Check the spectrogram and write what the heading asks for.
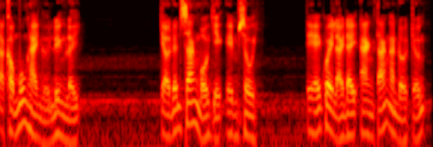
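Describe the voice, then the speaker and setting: A man's voice: fairly low pitch, fast, a little hiss or hum, lightly acted. A man playing a grave middle-aged mandarin father in an audiobook, giving solemn, urgent instructions. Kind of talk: audiobook character acting.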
